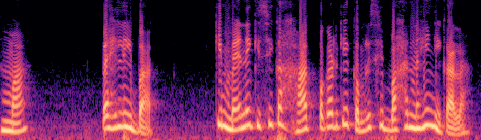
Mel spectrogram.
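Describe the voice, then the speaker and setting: A woman voicing a calm young adult son who denies the accusations. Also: sits high, moderate pace, lo-fi sound. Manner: calm, even.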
